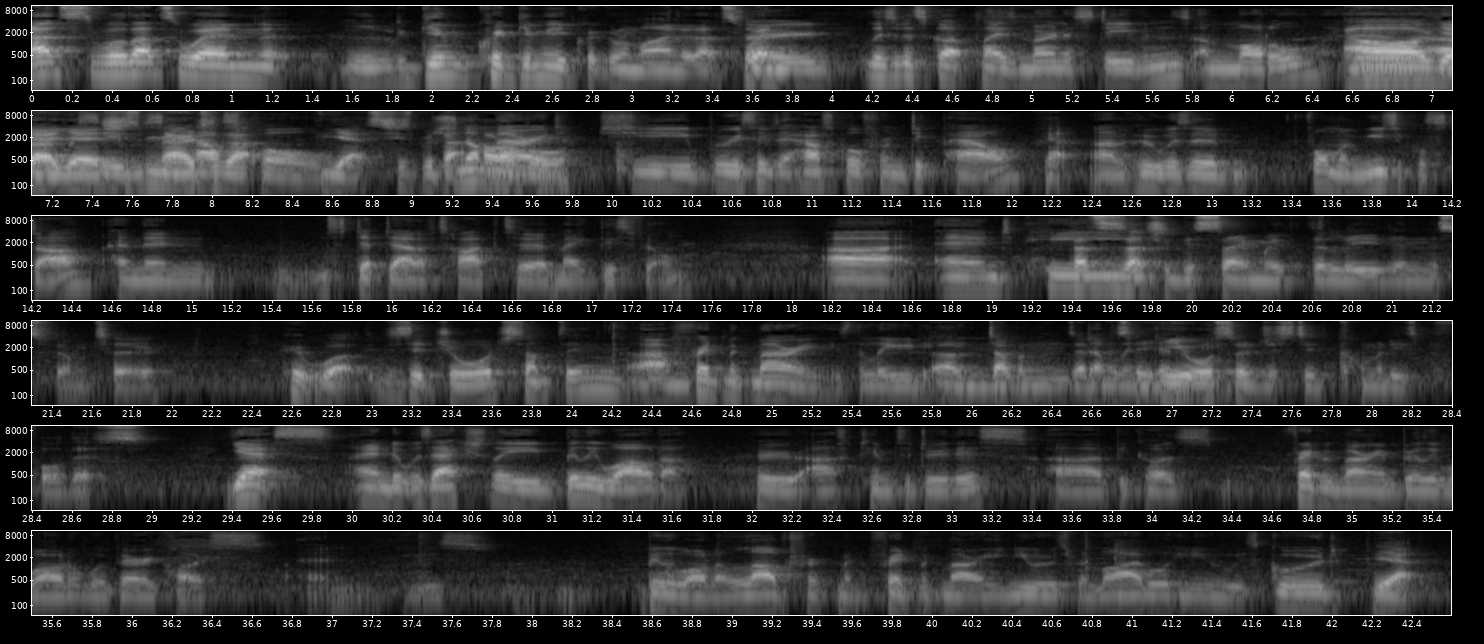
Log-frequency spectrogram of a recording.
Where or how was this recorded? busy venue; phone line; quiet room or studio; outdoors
busy venue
